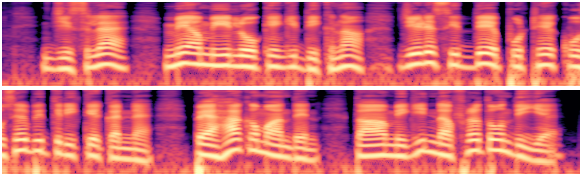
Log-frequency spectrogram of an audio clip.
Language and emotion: Dogri, disgusted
